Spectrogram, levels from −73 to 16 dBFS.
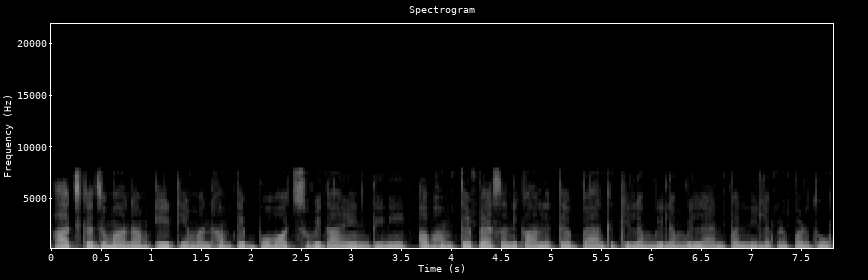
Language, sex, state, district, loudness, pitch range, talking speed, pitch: Garhwali, female, Uttarakhand, Uttarkashi, -23 LUFS, 190-205 Hz, 175 wpm, 195 Hz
